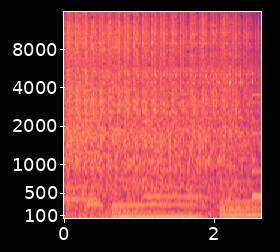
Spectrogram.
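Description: A tractor engine runs at idle, a loud, steady low rumble whose pitch shifts slightly a couple of times, with no voices over it.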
